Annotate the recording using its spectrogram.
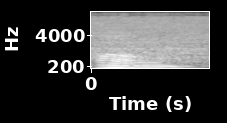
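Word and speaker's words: Hūṃ: of blue light is a blue Hong hu M or h u n g either is fine imagine now from the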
